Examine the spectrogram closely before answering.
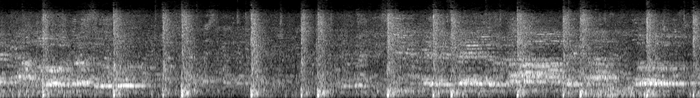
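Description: Fans clap in a steady rhythm.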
